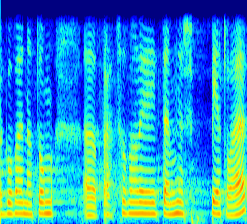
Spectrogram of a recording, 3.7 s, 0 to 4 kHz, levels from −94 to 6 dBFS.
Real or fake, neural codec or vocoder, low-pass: fake; codec, 16 kHz, 6 kbps, DAC; 3.6 kHz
